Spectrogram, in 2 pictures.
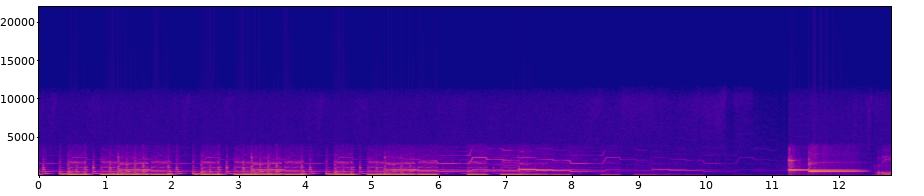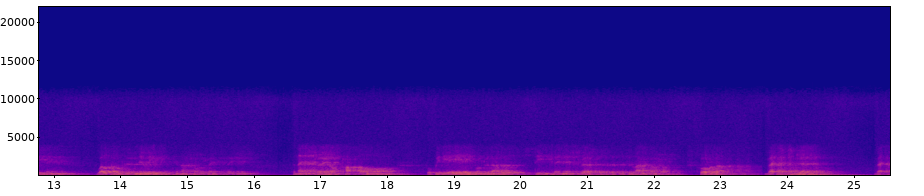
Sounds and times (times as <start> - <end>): Music: 0.0 - 11.2.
